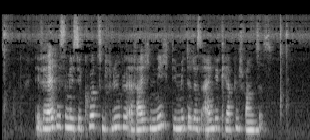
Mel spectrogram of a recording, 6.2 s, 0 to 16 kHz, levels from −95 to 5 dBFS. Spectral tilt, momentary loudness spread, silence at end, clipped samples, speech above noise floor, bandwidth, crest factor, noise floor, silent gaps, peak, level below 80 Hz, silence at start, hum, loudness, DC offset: -4 dB/octave; 13 LU; 0.15 s; under 0.1%; 25 dB; 11.5 kHz; 18 dB; -45 dBFS; none; -2 dBFS; -60 dBFS; 0.05 s; none; -21 LUFS; under 0.1%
